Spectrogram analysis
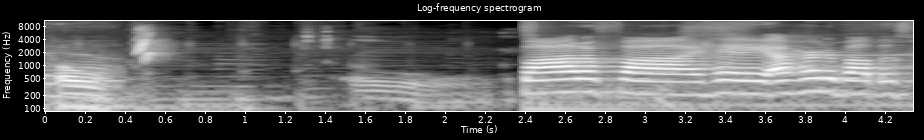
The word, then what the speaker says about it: Spotify: one more time please spotify and we have some shout outs spotify okay okay shout out to this guy uh it's actually it's like spot on spotify spotify optifine the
